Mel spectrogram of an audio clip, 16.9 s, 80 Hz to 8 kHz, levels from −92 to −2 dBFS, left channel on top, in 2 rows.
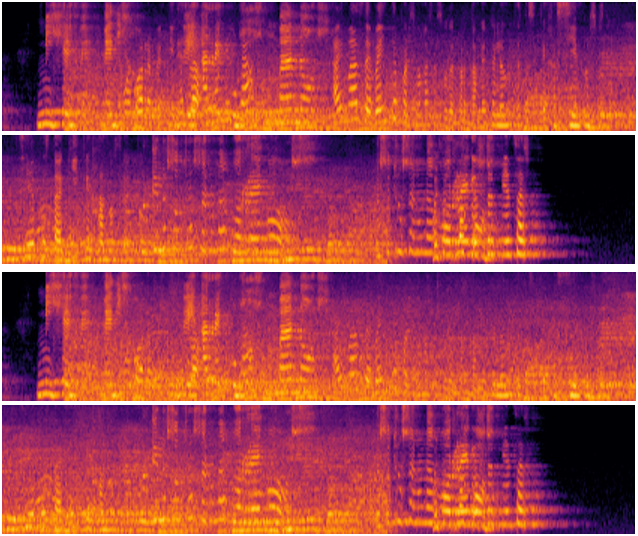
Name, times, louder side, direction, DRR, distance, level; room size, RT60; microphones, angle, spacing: voice 1, 0.5-1.9 2.4-4.4 10.3-12.6 13.4-15.0, right 2 dB, 20° right, 7 dB, 2.4 m, -22 dB
sound 1, 0.8-13.7, right 2 dB, 70° right, 1.3 m, -24 dB
voice 2, 1.5-3.4 4.4-7.9 8.8-10.2 14.2-15.5, left 2 dB, 70° left, 11 dB, 2.0 m, -23 dB
29.5 x 25.0 x 3.9 m, 0.85 s
head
